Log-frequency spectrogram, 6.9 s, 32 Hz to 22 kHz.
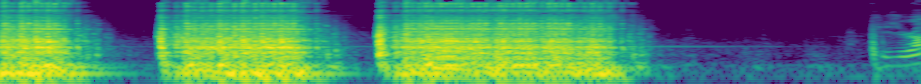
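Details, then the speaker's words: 1994 Kawasaki 550SX stand-up jet ski, said to be freshly rebuilt, on premix with oil in the cylinders: catches and runs in ragged, stumbling bursts, dying, smoking heavily; owner suspects a popped water box leaking water. "but she's running real weird. Based on that clip you guys saw, this thing was belching a lot of smoke,"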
